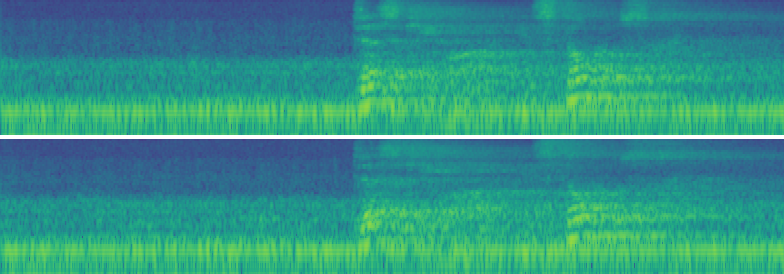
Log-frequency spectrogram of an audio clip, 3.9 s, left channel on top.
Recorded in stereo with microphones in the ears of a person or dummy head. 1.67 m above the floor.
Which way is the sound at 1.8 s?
5° left (ahead or behind).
